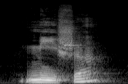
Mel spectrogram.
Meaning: a diminutive, Misha, of the male given name Михаи́л (Mixaíl), equivalent to English Mike
- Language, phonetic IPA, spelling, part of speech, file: Russian, [ˈmʲiʂə], Миша, proper noun, Ru-Миша.ogg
